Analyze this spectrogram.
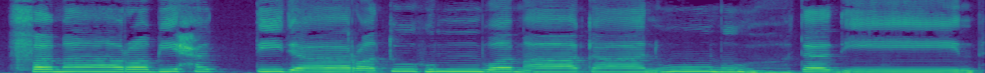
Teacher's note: یہاں پہ دیکھیے ربحت میں ایک تا آپ کو نظر آ رہی ہے اور آگے تا مشدد بھی نظر آ رہی ہے، تو آپ نے ربحت کی تا کو نہیں پڑھنا الگ سے، کیونکہ یہ تا آگے مرج ہو گئی ہے، تو وہی تا مشدد ہم نے پڑھنا ہے، یہ والا تا نہیں پڑھیں گے.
